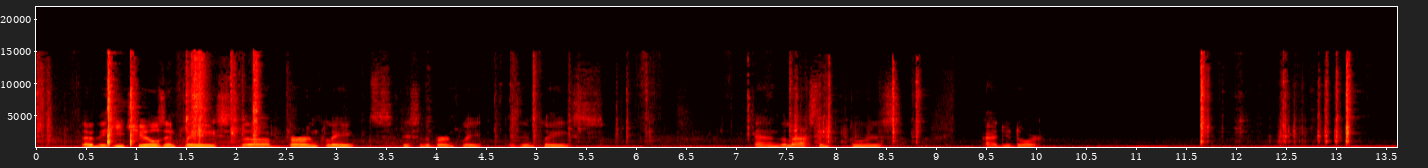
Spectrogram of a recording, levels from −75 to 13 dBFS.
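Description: A drift correction step from 7.75 to 9.50 s likely comes from clock-matching software slowing playback by 5.35% in one jump to manage its buffer. Speed and pitch drop together by 95 cents, nearly a semitone, detuning the audio until it returns at 9.50 s.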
